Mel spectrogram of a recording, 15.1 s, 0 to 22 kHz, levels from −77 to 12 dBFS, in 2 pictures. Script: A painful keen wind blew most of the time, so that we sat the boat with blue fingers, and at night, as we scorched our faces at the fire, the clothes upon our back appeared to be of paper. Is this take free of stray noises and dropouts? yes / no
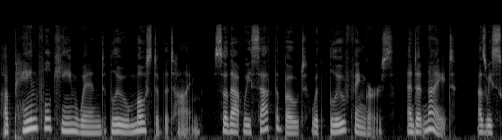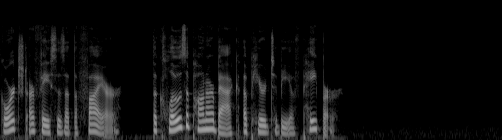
yes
